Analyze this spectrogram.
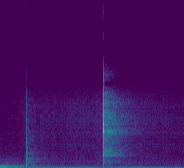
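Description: A glass object clinks against a glass tabletop.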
